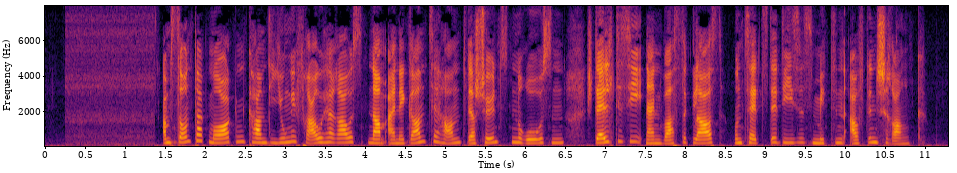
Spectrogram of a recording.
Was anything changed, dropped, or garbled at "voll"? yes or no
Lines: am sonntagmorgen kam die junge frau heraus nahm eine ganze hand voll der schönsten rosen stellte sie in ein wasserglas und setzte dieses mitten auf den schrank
yes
